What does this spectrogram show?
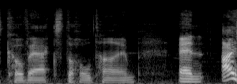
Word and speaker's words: Kovacs: This is in the Kovacs novels where it's supposed to be pronounced Kovac.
